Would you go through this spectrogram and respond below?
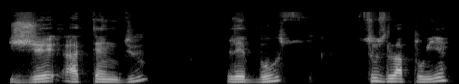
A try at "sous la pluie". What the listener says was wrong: Sous la pluie, parce qu'on ne prononce pas le S final. Sous la pluie.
